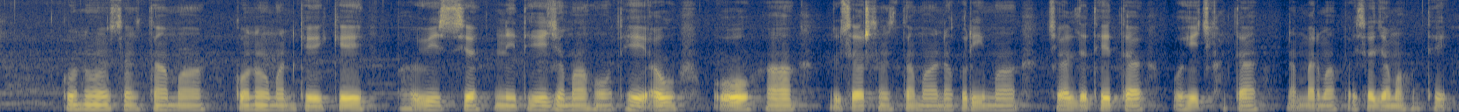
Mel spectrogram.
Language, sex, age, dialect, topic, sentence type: Chhattisgarhi, male, 18-24, Western/Budati/Khatahi, banking, statement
